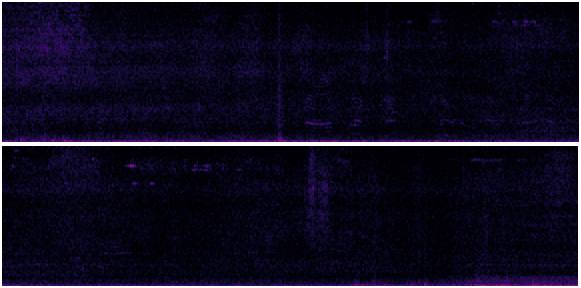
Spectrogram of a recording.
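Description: A car engine idles at low volume from inside the car.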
